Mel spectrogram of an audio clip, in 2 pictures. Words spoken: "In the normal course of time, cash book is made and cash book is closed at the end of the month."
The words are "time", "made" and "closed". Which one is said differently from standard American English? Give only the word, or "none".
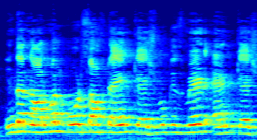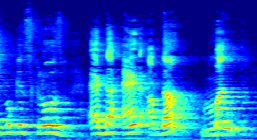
none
